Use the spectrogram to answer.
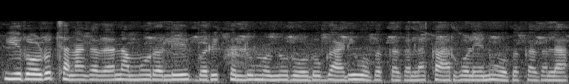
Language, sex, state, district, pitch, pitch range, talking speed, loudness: Kannada, female, Karnataka, Mysore, 210 Hz, 200-220 Hz, 145 wpm, -16 LUFS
